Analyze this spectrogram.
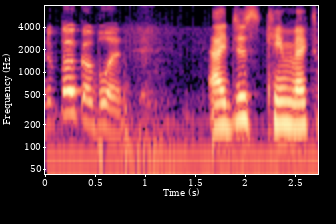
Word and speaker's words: Bokoblin: It doesn't rhyme with goblin!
